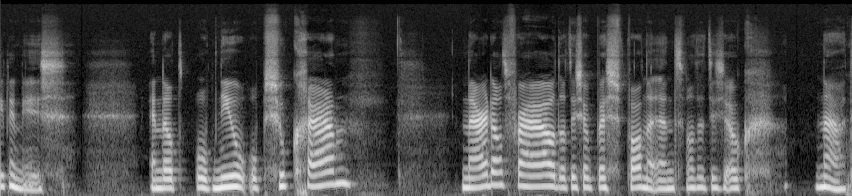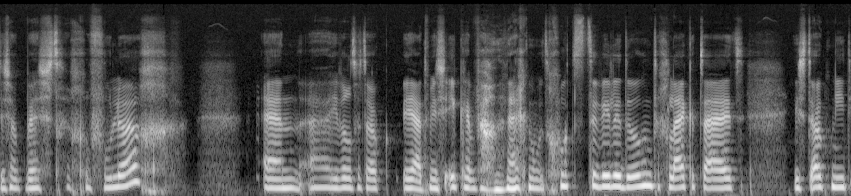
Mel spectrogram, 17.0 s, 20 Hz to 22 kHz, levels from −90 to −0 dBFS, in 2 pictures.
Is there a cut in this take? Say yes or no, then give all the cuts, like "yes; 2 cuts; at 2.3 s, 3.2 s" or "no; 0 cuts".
no; 0 cuts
